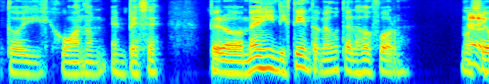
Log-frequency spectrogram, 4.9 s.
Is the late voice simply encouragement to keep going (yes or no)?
no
